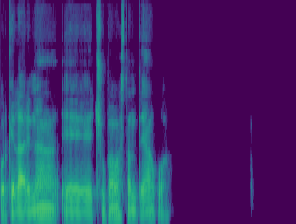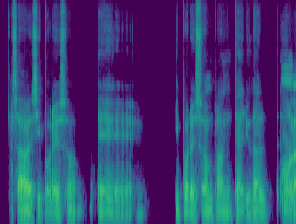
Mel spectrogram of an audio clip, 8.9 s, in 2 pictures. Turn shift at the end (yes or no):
yes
